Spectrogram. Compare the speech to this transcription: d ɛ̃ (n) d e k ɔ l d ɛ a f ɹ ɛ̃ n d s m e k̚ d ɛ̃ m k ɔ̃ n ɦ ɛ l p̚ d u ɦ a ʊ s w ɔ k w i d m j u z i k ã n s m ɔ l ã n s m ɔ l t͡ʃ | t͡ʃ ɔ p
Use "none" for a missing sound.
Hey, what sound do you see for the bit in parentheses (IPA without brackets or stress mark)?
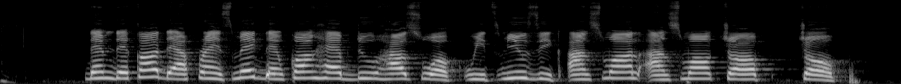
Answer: m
